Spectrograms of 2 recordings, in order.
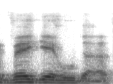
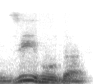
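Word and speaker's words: ויהודה: Yehudá, sabemos que la palabra Yehudá de la teoría no se dice y Yehudá, no se dice Ve Yehudá, se dice Vihudá.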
